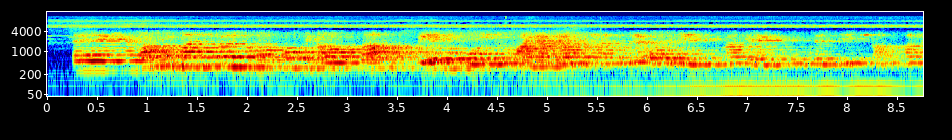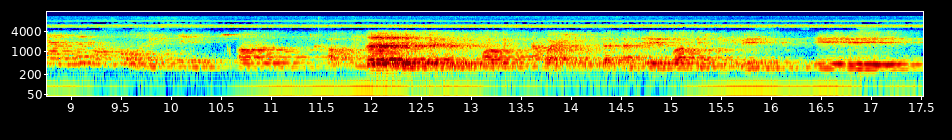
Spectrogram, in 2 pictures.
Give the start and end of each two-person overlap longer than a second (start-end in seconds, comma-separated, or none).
none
